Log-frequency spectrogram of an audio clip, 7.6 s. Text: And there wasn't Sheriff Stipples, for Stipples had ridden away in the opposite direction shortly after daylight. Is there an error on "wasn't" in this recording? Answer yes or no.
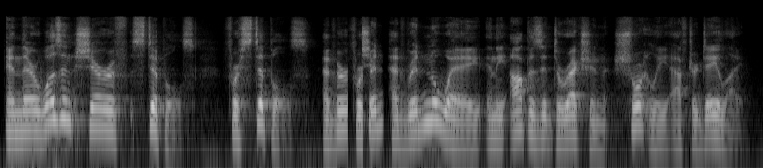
no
